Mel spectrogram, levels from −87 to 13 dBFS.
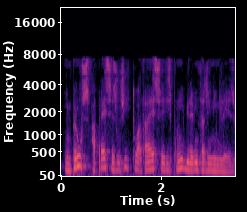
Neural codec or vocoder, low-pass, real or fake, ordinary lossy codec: none; 7.2 kHz; real; AAC, 32 kbps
